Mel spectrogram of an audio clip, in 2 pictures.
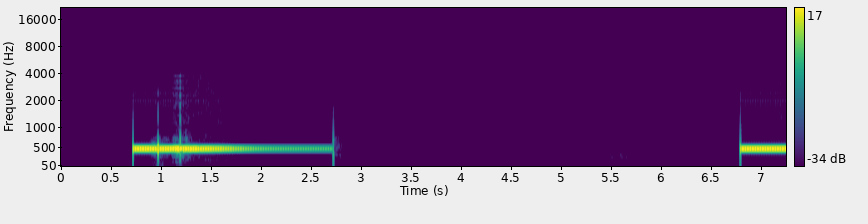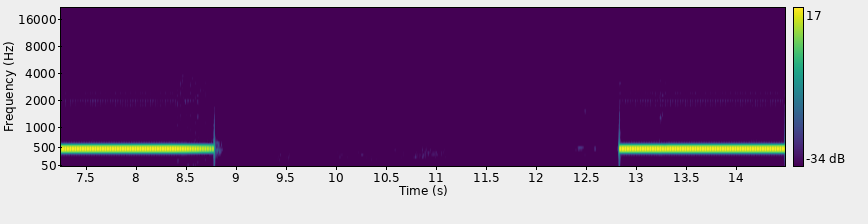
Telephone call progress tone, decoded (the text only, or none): ringback tone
